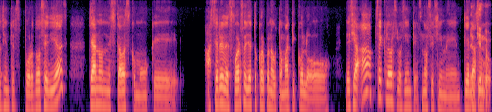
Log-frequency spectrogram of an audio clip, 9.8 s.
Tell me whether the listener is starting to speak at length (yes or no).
yes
